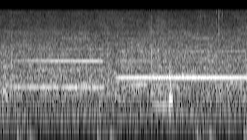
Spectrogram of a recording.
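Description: Clarinet playing slow, held notes: one note for about a second, then a higher note held on, over a steady background hiss.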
